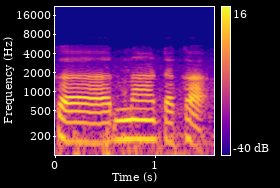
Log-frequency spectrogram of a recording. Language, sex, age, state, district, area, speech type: Telugu, female, 45-60, Andhra Pradesh, N T Rama Rao, urban, spontaneous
